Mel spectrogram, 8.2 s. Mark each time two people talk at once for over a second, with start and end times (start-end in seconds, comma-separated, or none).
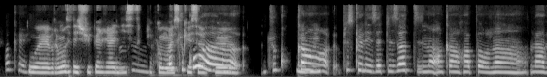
1.8-3.6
